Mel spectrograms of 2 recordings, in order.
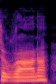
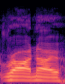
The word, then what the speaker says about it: Rana: Henny or this Rana, not Rano, Rana, you know what I'm saying?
